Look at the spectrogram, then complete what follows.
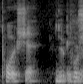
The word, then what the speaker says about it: Porsche: So I was right that I was like, it sounds German. That's because it was founded in 1931 by Ferdinand Porsche, who is German. Oh, Porsche. So it would actually be pronounced Porsche.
